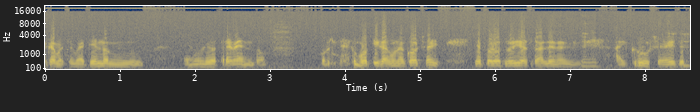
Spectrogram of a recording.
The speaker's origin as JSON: {"language": "Spanish", "town": "Villa María", "region": "Córdoba", "country": "Argentina", "tie": "born or raised there", "said": "El municipio de Villa María me hizo un hermoso homenaje."}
